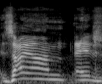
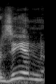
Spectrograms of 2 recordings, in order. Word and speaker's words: Zion: And Zion, or Zion, or is it Zion? It rhymes with lion.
